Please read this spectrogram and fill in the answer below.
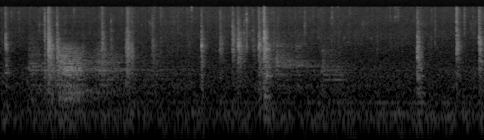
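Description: Light rain: irregular raindrop ticks and taps, close to the microphone, scattered through a quiet background, with one brief louder sound about a second in.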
